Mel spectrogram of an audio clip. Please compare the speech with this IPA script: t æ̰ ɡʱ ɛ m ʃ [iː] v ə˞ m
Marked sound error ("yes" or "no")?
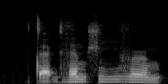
no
